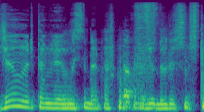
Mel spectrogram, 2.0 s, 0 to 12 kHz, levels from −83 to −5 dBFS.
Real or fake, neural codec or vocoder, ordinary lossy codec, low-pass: fake; codec, 44.1 kHz, 1.7 kbps, Pupu-Codec; AAC, 48 kbps; 10.8 kHz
